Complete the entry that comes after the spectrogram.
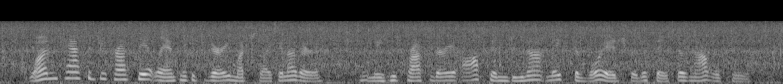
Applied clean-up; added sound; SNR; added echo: none; Rain; 4 dB; none.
